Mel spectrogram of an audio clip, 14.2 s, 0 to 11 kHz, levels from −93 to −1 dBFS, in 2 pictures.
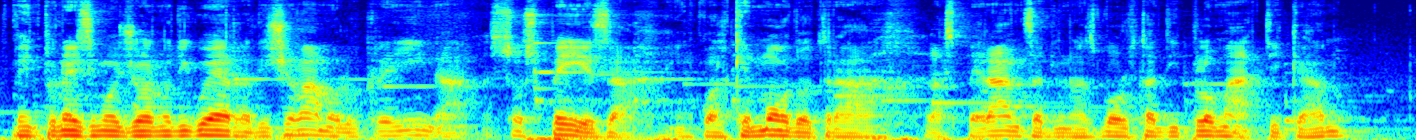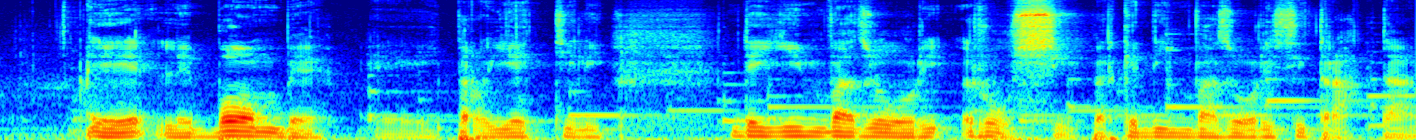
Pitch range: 90-110 Hz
